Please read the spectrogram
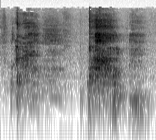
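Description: A person coughing twice, about a second apart; each cough lasts around half a second.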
